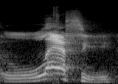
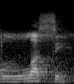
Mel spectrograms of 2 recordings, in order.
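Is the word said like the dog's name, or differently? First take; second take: dog's name; differently. First: It sounds like the dog's name Lassie. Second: It does not sound like the dog's name. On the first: "actually say the word lassie like the dog" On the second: "an Indian drink called lassi"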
